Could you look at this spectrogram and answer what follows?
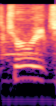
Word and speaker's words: Turi: It's Turi rhymes with hurry, and that's what he does as soon as the ball's snapped.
